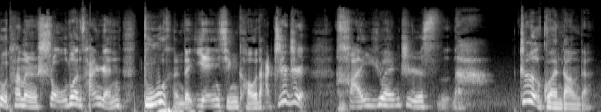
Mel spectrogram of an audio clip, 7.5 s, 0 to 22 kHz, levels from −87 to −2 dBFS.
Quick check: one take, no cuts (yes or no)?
yes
